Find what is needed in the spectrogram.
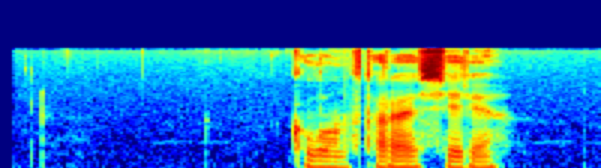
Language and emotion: Russian, neutral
